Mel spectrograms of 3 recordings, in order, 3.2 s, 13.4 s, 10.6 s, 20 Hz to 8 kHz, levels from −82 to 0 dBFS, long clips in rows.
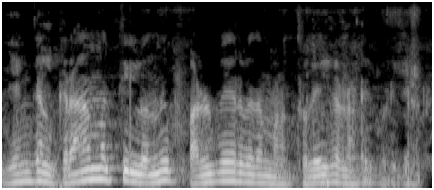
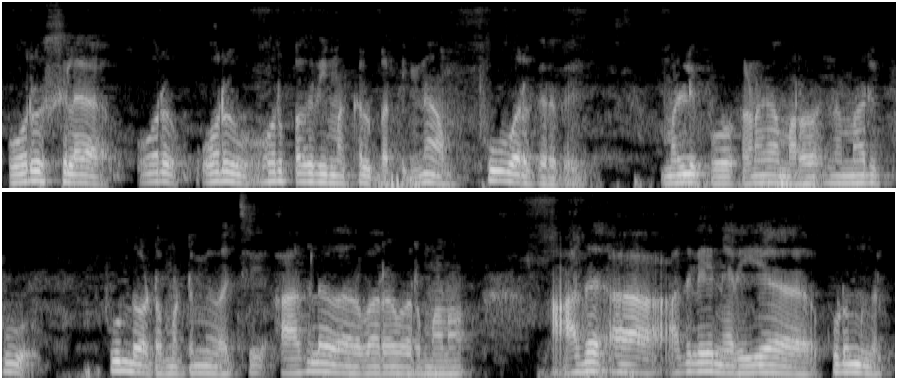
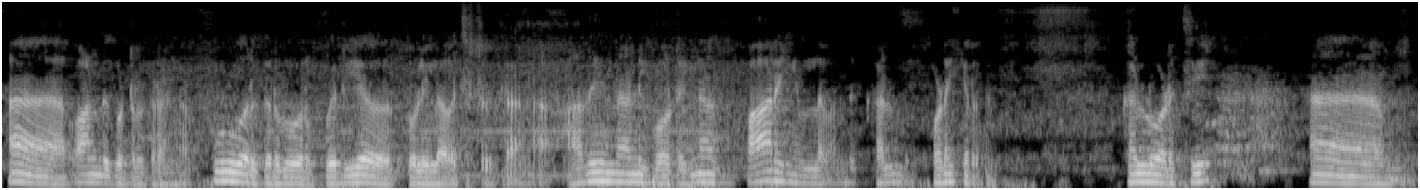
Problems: constant background noise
